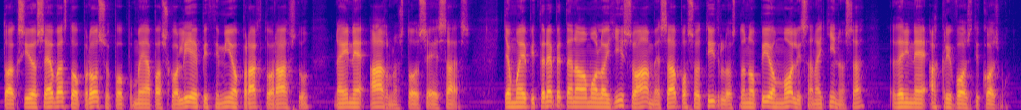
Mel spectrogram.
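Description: A man voicing an imposing masked foreign nobleman who speaks formally and gravely. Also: fairly low pitch, fairly even intonation, fairly bright tone. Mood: grave, secretive. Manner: formal, stately, measured speech.

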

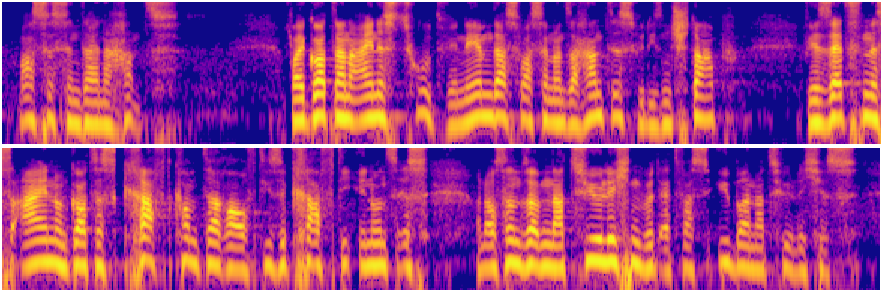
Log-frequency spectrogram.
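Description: Young man, sermon, high pitch, bright tone, lively storytelling, church stage. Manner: animated storytelling with acted quotes and chuckles. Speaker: pastor.

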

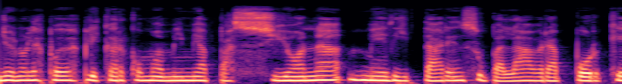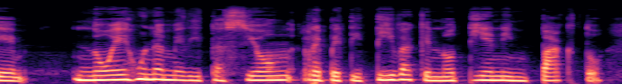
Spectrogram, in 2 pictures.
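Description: Earnest woman with a warm, husky voice. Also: fairly low pitch, no echo. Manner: earnest and animated, drops to whispers in prayer. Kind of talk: devotional talk to camera.

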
